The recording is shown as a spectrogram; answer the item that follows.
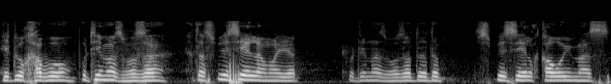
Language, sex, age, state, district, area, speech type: Assamese, male, 45-60, Assam, Barpeta, rural, spontaneous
